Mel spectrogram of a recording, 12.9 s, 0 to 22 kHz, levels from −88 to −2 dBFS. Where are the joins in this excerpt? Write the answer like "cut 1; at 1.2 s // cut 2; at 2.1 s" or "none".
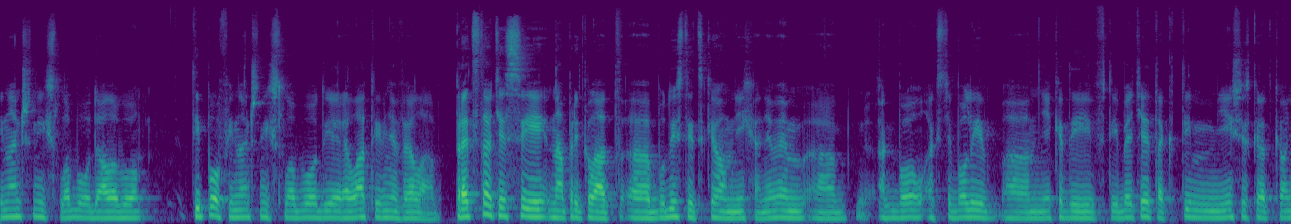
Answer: cut 1; at 8.7 s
